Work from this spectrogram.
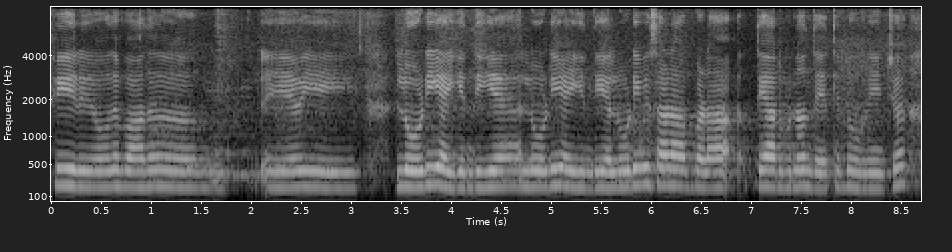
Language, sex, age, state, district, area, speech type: Dogri, female, 30-45, Jammu and Kashmir, Reasi, rural, spontaneous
